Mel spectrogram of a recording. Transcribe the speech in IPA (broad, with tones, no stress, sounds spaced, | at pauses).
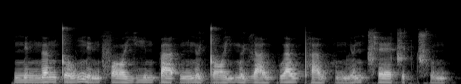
n̪ ɪ˨ ŋ n̪ ɐ˧ ŋ t̪ o˨˥ w n̪ ɪ˨˥ ŋ f ɔː˨ j iː˧ m p aː˧ t̚ ʊ˨˥ ŋ n̪ ɵ˨˩ ɥ t̪ ɔː˨˥ j m ɵ˨˧ ɥ l aː˨˩ w kʷ aː˥ w pʰ aː˨˩ w h ʊ˨˩ ŋ l ɵ˥ n t͡sʰ ɛː˧ t͡s ɪ˨ k̚ t͡sʰ ʊ˨˩ ŋ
